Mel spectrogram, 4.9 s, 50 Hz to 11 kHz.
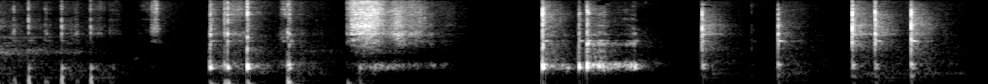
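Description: A medium-sized white plastic Cetaphil cream tub with its lid on, a hollow container that seems to be filled, is tapped with fingertips and nails while held close to the mic. About 17 dry, woody knocks with a hollow midrange tone come in quick clusters separated by short pauses, and two brief scratchy, brushing bursts are mixed in. Each tap dies away almost at once.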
